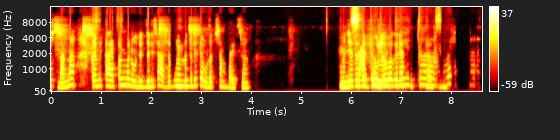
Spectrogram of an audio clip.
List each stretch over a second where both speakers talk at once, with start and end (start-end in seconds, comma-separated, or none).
6.1-7.7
